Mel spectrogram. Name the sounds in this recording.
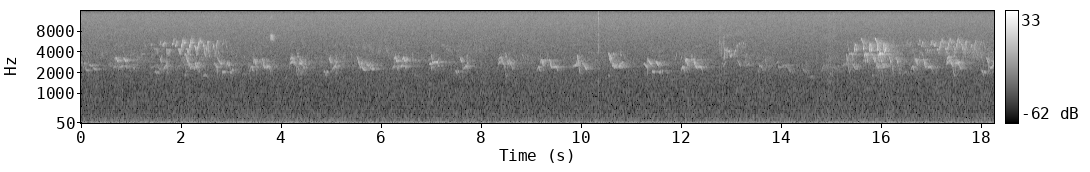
American Robin, Yellow-rumped Warbler, Rose-breasted Grosbeak, Mourning Warbler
